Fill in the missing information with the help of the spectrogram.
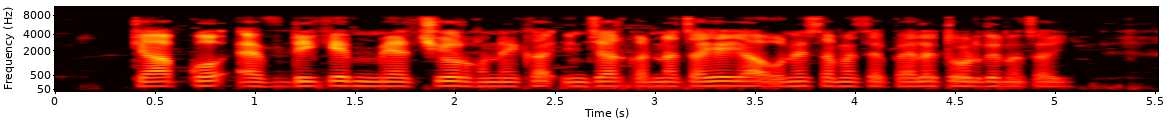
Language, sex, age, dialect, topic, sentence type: Hindi, male, 25-30, Hindustani Malvi Khadi Boli, banking, question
